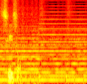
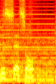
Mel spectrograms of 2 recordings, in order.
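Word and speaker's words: Cecil: of the game that it is in fact pronounced Cil not Cil Captain Cil will arriving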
